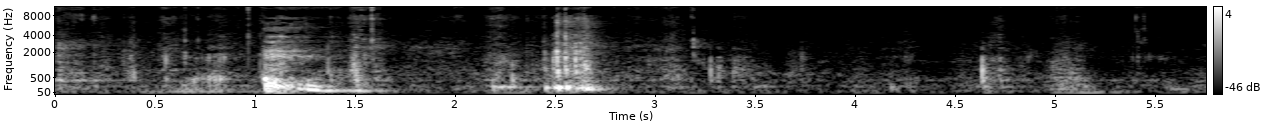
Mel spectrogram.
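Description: A man chewing pizza topped with fries, with close mouth and chewing noises. Two short low hums come about one second and two and a half seconds in.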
